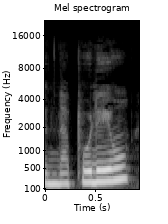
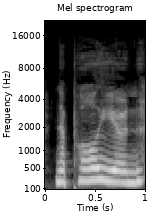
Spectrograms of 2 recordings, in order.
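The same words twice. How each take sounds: First: Said in the usual way. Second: Napoleon said the English way, stress on -le-, final -on with no nasal; English accent. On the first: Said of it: "au lieu de Napoléon". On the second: Shown as a demonstration. French teacher imitating the English film actors' Napoleon, English accent. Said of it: "avec un accent anglais".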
